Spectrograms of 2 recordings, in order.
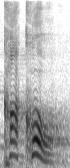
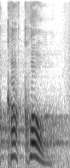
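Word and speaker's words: kākou: It's kako. Now, it's spelled differently in Hawaiian, but it's pronounced like ka, like a raven or a bird, ka, and ko, like co-worker or co-ed or co-opted.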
